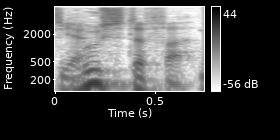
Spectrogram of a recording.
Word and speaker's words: Mustafa: Oh, and also, can we put some respect on his name as well by saying it right? It's Mustafa.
